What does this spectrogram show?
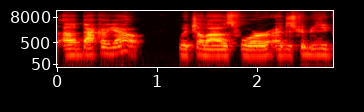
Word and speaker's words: bacalhau: But it is impossible for American or English speakers to pronounce properly. It's bacalhau.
